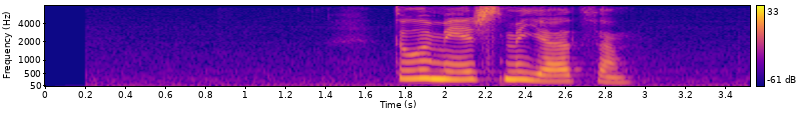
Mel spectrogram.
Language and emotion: Russian, positive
